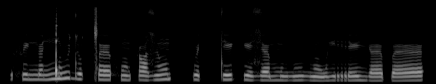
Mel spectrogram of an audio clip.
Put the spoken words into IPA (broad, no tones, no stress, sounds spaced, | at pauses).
f e ŋ ɜ ŋ͡ǃ u d o ǀ ɜ f õ k ɑ z õ pː ɵ tː e k e z ɜ m ũ v u v õ w i r e j ɜ p ɜ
